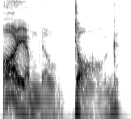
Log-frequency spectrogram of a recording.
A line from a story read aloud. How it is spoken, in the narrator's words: the barbarian muttered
